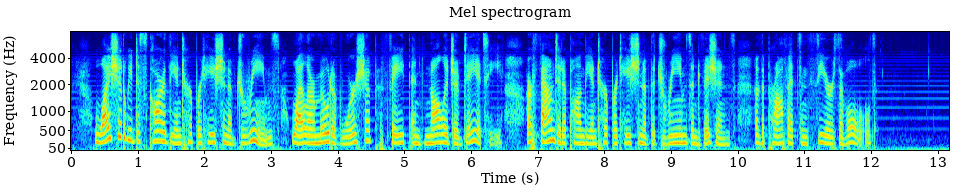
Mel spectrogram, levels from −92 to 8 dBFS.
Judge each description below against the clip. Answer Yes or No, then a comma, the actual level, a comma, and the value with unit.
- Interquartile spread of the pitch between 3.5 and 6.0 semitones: No, narrow, 2.6 semitones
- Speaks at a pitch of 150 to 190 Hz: Yes, medium, 185 Hz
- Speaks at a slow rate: No, average, 160 wpm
